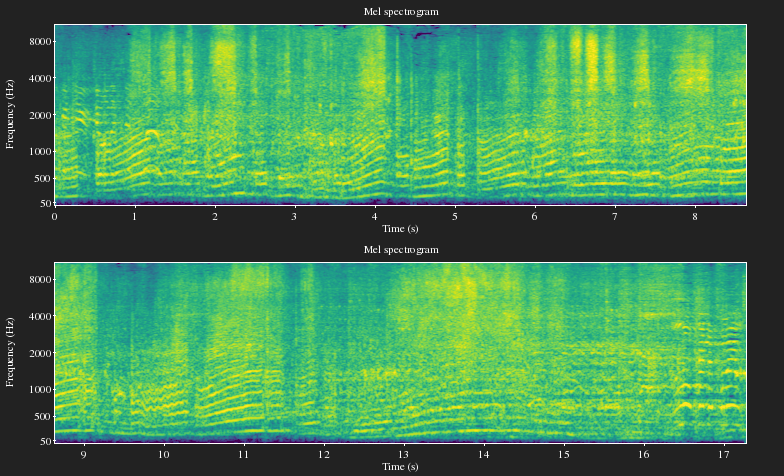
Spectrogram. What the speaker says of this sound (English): I wonder if the motorcar can do donuts as well.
